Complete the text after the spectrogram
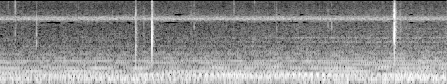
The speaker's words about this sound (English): So as you continue to listen to the rain outside, you feel so sleepy, so very, very sleepy.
